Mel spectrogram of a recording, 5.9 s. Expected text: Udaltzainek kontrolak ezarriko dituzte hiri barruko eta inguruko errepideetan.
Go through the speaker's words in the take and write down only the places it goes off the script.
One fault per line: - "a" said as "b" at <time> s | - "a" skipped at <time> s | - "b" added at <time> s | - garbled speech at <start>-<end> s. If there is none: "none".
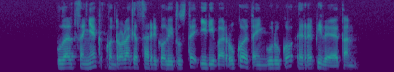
none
